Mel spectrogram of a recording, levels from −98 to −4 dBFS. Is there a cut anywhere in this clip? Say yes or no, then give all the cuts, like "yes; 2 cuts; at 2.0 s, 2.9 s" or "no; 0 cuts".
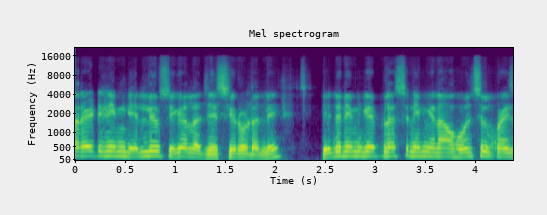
no; 0 cuts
